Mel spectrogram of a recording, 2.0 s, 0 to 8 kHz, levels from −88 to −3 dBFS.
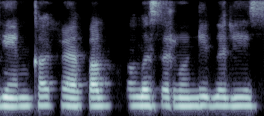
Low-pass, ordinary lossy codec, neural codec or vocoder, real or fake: none; none; codec, 16 kHz, 2 kbps, X-Codec, HuBERT features, trained on general audio; fake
